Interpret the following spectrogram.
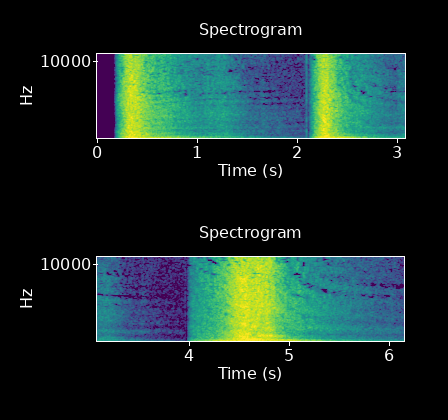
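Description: Three whoosh sound effects for an animated title intro. The first two hit suddenly about two seconds apart and fade away; the third swells in and then fades out.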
